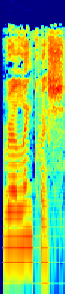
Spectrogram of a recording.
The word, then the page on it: relinquish: American English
